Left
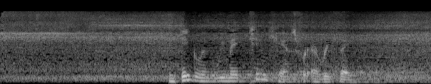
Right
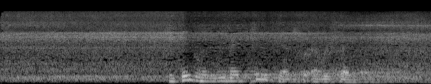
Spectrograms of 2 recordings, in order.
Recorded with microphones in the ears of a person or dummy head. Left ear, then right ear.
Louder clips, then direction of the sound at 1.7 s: Left 2 dB; 50° left (ahead or behind).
